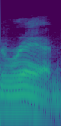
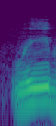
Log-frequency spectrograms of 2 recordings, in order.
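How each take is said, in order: First: The vowel is short, like 'red'. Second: The vowel is long, like 'reed'. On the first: It is the past participle. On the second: It is the present tense.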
